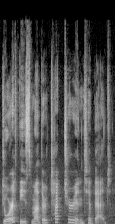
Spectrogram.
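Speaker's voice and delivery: ordinary delivery, nothing marked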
